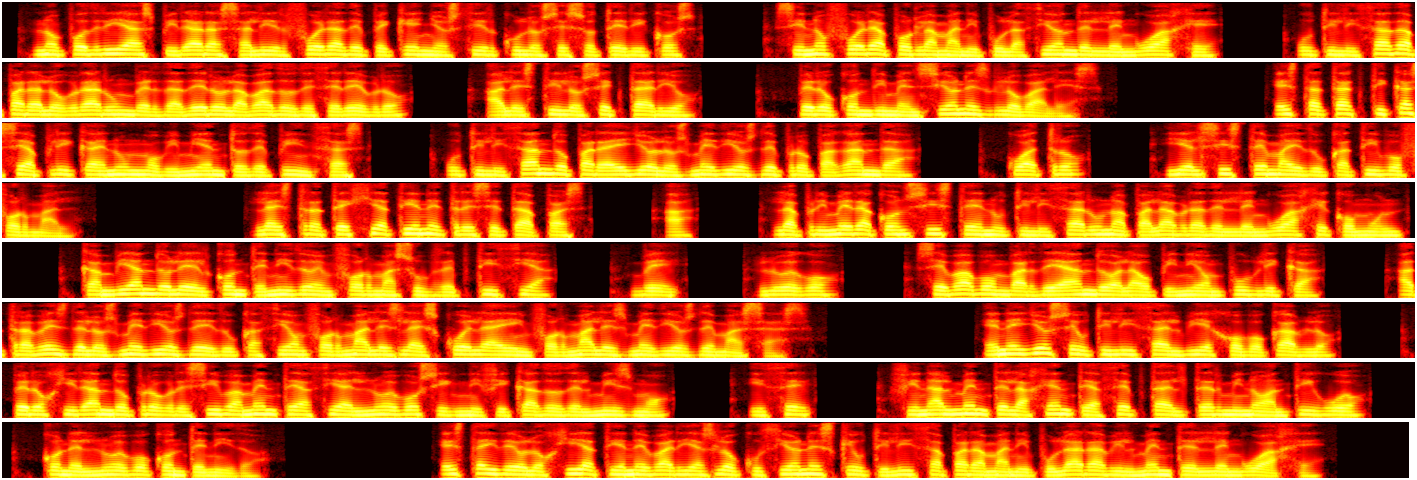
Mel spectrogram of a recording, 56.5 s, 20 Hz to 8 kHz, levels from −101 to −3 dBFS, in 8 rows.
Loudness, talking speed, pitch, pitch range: -22 LUFS, 150 wpm, 155 Hz, 140-165 Hz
